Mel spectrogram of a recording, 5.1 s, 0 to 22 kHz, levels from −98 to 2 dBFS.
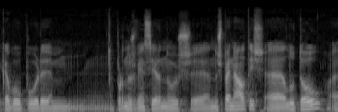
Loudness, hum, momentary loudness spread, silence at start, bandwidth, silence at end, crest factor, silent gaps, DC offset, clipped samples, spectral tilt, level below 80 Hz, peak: -42 LUFS; none; 10 LU; 0 s; 16 kHz; 0 s; 16 dB; none; under 0.1%; under 0.1%; -4.5 dB/octave; -68 dBFS; -26 dBFS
